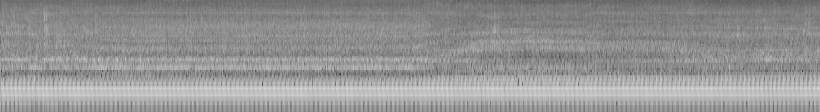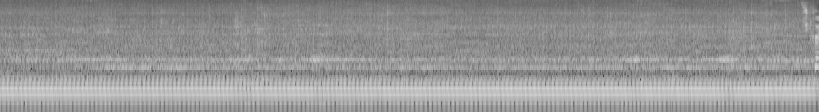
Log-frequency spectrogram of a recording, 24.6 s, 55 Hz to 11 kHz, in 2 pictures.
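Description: A diesel SDLE20 mini excavator bought at auction runs steadily at a constant idle, its low engine drone close and unbroken for the whole stretch with no talking over it.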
